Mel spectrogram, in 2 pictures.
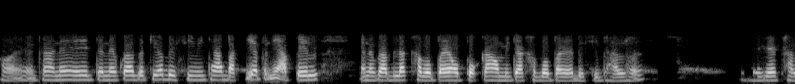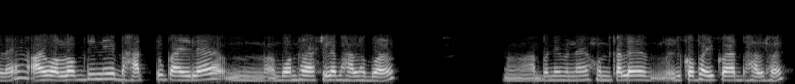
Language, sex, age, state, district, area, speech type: Assamese, female, 30-45, Assam, Golaghat, rural, conversation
